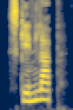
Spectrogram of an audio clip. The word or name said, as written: skindlap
